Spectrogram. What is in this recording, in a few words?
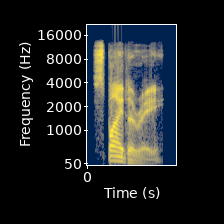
"spidery", British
